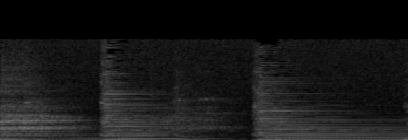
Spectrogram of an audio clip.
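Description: Acoustic guitar played live and unamplified: a chord rings and fades, then a new chord is struck a little over a second in and left ringing.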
